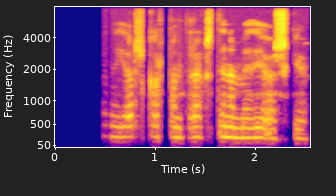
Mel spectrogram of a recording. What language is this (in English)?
Icelandic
